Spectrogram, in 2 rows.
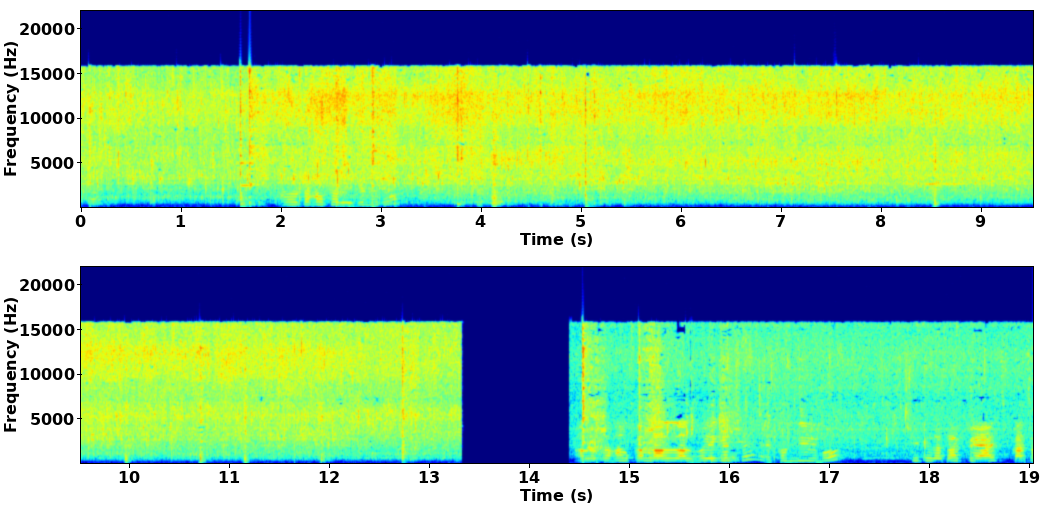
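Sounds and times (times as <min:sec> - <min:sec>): metal spatula scraping pan: 0:00.0 - 0:00.4, 0:01.6 - 0:09.4, 0:14.5 - 0:16.8
potato slices sizzling in oil: 0:00.0 - 0:13.4, 0:14.4 - 0:19.0.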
